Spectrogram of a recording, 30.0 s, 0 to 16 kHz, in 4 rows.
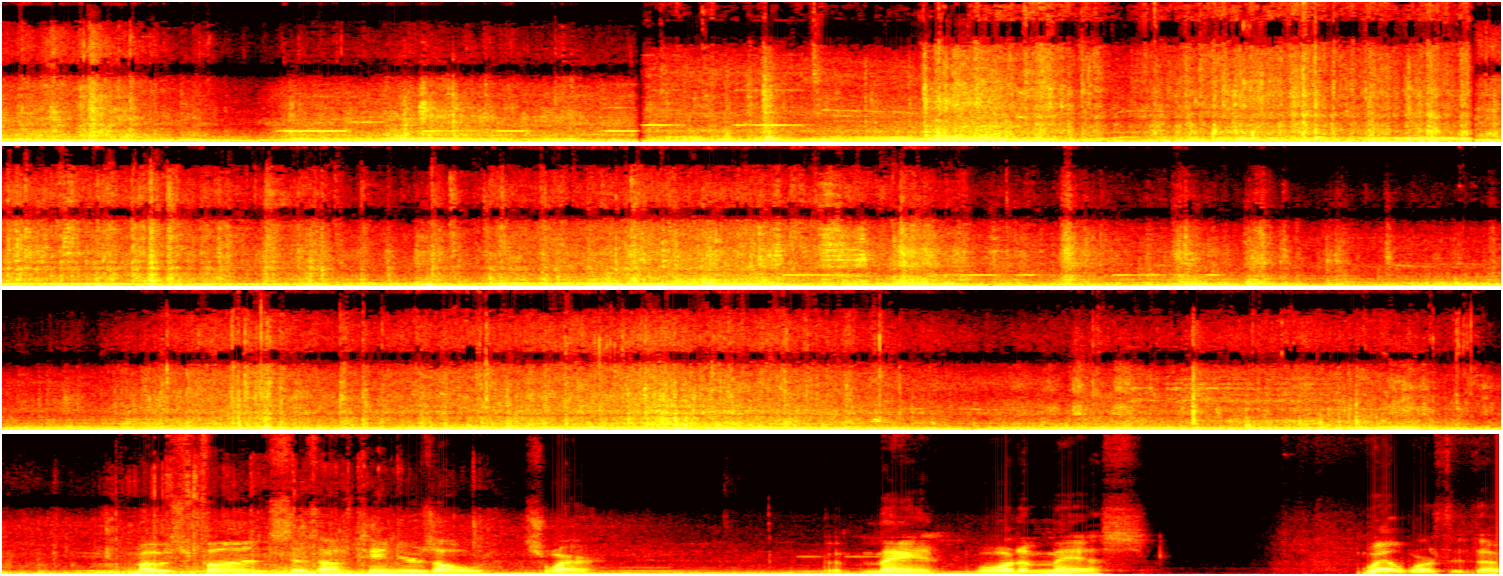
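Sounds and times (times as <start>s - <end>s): metal creaking and squealing: 0.0s - 16.6s, 17.2s - 27.8s
crunching and scraping of camper: 0.0s - 27.1s
skid steer engine running hard: 0.0s - 27.6s.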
